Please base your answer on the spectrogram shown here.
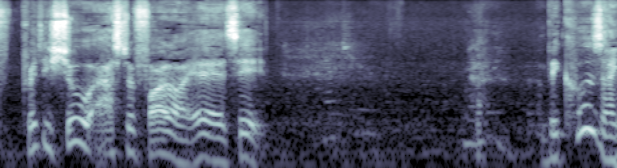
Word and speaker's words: astrophyllite: to backlight it nothing astro astrophyllate astrophyllide astrophyllite yes this is a better way to pronounce it astrophyllite that one is a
